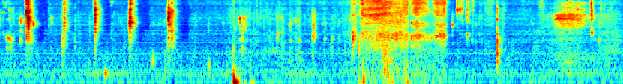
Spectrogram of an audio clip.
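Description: Quiet, moist chewing of gyoza dumplings: many irregular bites, smacks and squishes, with a denser, wetter stretch partway through and no talking.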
